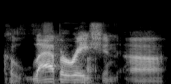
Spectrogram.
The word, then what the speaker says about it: collaboration: the Oxford University, which Collaboration. collaboration. Collaboration. Stress is on the second syllable.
